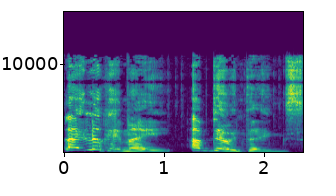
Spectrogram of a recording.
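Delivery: put-on voice, talking through teeth. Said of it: "he talks with his teeth".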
